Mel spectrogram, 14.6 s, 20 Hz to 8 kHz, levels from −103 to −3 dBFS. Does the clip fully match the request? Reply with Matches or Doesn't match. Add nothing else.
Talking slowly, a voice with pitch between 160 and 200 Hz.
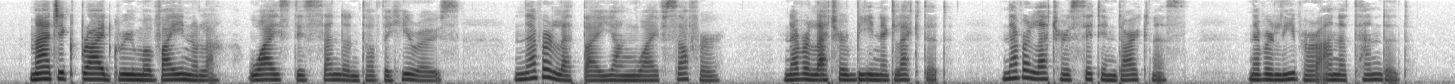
Matches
